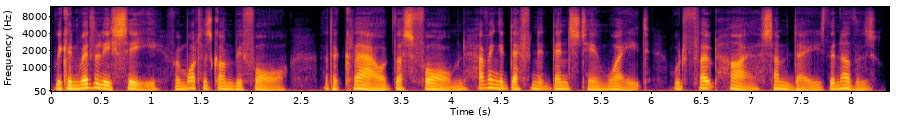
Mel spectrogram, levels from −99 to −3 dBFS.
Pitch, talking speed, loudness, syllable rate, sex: 120 Hz, 195 wpm, -20 LUFS, 5.2 syllables/s, male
